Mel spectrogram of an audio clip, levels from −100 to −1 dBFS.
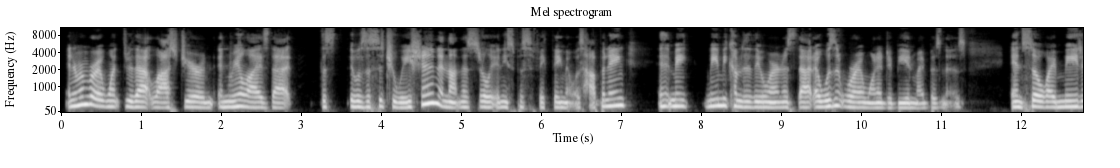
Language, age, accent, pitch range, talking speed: English, 30-49, American, 205-235 Hz, 240 wpm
